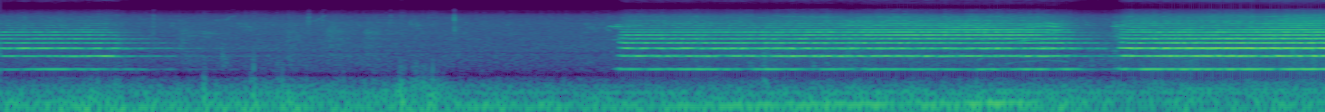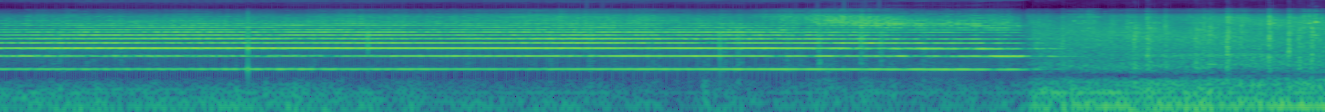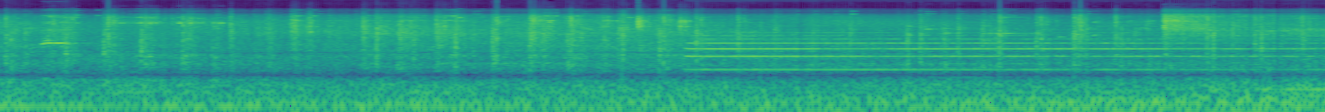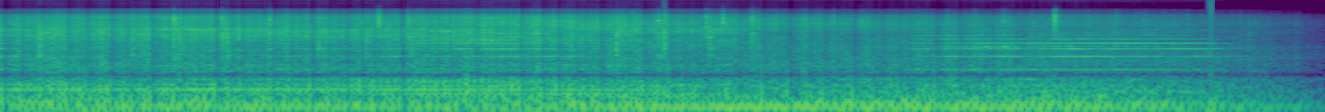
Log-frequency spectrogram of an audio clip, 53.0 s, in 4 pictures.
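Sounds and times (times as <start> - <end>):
locomotive horn blast: 0.0 - 2.0, 6.1 - 24.0, 33.3 - 40.1, 43.5 - 45.8, 48.8 - 52.2
train wheels rumbling over rails: 0.0 - 53.0.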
